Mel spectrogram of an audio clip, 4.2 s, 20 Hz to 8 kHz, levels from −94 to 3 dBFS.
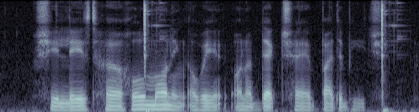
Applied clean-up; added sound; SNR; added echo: none; Shatter; 1 dB; none.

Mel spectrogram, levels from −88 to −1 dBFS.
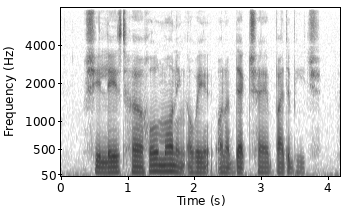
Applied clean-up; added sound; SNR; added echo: none; none; none; none.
